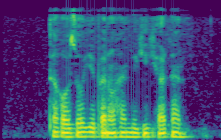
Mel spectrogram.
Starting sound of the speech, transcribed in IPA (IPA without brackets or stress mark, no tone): t̪ʰ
